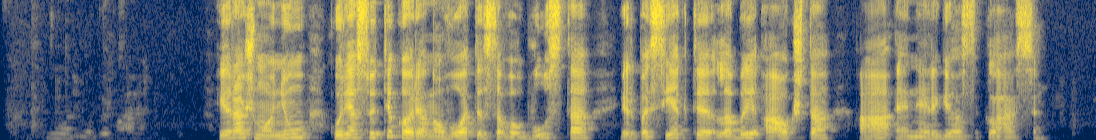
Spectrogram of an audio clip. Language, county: Lithuanian, Šiauliai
